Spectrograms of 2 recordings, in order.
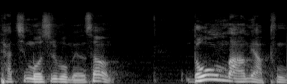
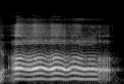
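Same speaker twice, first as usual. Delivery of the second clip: imitated drawn-out wail; 9 semitones higher, 6 dB louder, much slower than usual. Imitating daughter's whimper.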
